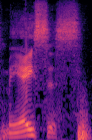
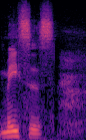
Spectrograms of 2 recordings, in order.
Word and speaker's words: Mieses: It's Mieses. It's no longer his nemesis. But it's not one I ever would have gotten if I hadn't seen the pronunciation guide. I would have gone with Mises.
